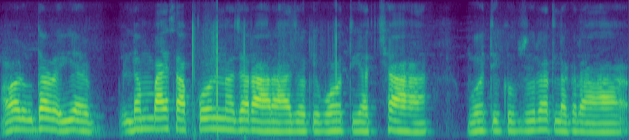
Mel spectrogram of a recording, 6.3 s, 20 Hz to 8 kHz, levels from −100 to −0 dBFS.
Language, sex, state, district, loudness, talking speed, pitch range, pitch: Hindi, male, Bihar, Araria, -20 LUFS, 210 wpm, 150-175 Hz, 160 Hz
